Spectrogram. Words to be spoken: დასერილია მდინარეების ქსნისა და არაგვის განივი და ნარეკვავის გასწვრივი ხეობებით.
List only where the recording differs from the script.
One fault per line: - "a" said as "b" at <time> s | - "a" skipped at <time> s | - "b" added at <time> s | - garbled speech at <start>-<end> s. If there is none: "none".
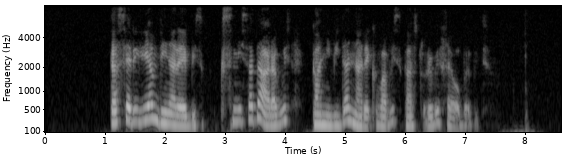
none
